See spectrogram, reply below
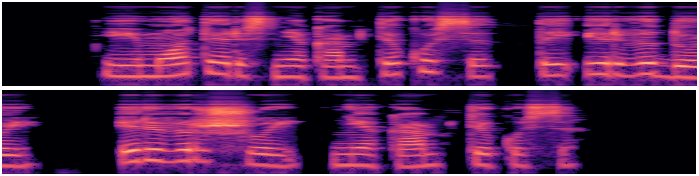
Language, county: Lithuanian, Šiauliai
